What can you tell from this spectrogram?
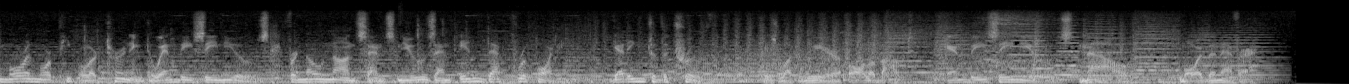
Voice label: nbc night news promo; us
